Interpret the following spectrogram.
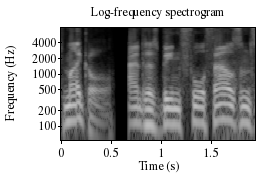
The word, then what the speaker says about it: Michael: and again this girl was adamant it was pronounced Michelle. Mom beused said something along the lines of it's literally a name from the Bible. It's pronounced Michael and has been for thousands of years.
